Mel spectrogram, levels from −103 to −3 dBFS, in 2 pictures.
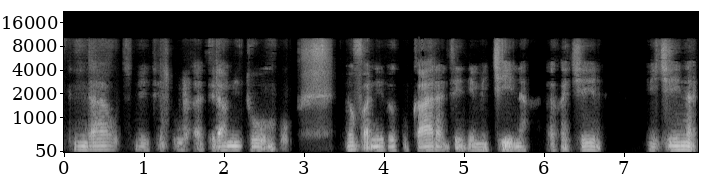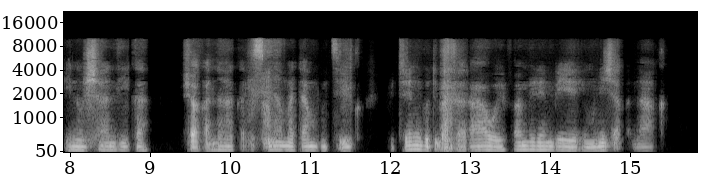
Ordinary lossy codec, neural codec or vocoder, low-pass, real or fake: AAC, 32 kbps; codec, 24 kHz, 0.9 kbps, DualCodec; 9.9 kHz; fake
